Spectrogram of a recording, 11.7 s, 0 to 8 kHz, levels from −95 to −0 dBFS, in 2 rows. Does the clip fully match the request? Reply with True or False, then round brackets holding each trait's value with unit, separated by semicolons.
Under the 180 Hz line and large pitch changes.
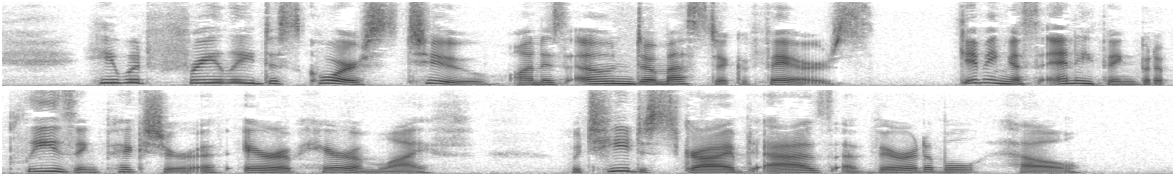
False (195 Hz; 7.8 semitones)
